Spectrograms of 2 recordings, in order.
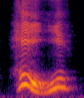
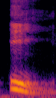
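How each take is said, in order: First: The word begins with an audible H sound. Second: The word begins without any H sound. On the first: The speaker calls it right. "I'd just like to hear that H sound being pronounced he" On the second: The speaker calls it wrong. "instead of e"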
